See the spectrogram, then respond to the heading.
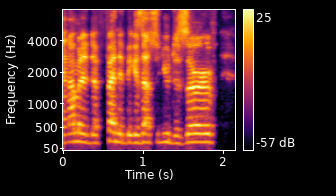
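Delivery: ordinary delivery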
